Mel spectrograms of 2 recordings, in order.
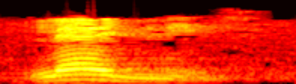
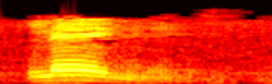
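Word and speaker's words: Leibniz: misma época vo a mencionar otro nombre para pronunciar no s alemán pero es godfried Lis voy a letrear el el apellido l e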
